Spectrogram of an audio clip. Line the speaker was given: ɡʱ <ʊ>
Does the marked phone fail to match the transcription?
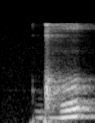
no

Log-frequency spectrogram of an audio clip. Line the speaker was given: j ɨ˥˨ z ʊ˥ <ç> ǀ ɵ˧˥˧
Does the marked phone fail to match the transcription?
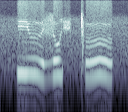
no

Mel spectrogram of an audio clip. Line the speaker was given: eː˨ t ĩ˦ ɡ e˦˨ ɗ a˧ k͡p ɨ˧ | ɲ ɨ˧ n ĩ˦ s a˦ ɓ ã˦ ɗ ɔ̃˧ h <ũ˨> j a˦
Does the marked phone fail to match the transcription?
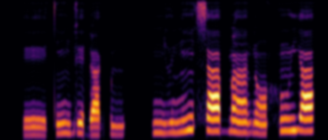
yes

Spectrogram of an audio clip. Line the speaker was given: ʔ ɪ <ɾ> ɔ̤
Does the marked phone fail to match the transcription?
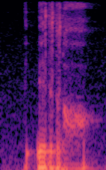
yes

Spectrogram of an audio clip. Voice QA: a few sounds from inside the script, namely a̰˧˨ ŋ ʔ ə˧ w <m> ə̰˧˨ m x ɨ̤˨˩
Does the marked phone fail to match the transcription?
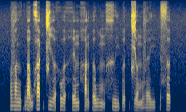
no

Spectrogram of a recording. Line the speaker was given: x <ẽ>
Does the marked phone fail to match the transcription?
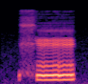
yes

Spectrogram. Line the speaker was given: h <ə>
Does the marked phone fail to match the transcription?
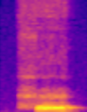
yes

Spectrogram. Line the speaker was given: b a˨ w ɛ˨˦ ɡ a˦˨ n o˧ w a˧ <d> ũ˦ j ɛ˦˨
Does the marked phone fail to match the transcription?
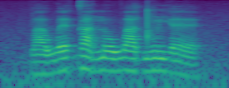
no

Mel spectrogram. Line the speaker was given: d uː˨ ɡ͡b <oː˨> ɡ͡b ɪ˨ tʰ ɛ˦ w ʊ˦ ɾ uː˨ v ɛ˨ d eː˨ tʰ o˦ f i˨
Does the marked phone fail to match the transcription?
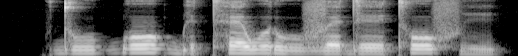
yes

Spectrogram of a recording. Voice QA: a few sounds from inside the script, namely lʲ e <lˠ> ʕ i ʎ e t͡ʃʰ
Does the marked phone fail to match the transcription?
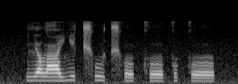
no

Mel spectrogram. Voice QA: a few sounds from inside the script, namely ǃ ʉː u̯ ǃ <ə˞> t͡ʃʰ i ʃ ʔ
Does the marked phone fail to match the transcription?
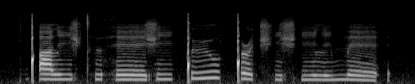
no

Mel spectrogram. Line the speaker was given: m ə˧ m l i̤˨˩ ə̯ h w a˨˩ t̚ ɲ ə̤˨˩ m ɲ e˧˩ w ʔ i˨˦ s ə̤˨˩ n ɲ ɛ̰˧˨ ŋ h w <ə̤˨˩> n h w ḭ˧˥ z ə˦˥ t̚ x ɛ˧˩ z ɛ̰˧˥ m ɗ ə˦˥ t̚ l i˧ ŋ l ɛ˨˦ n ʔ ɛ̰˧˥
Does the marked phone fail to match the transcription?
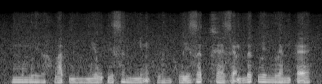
no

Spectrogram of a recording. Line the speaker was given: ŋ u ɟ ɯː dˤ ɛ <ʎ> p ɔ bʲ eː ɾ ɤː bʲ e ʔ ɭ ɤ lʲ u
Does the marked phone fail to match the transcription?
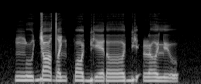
no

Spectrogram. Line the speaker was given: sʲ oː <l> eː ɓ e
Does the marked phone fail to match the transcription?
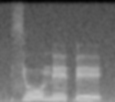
yes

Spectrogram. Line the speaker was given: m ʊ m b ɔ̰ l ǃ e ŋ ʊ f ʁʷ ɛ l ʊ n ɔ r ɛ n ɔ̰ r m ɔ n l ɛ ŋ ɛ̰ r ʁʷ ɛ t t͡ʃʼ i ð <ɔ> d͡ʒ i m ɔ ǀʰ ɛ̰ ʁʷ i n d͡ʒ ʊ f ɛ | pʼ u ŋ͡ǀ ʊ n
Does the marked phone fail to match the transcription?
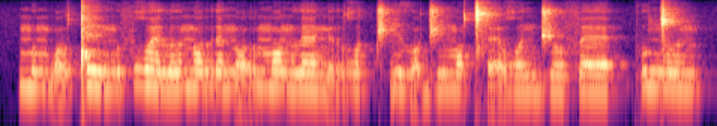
yes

